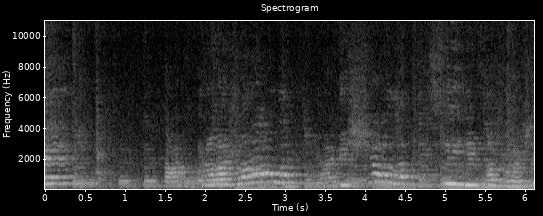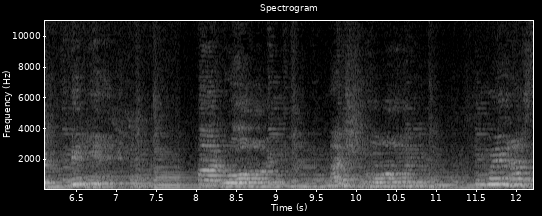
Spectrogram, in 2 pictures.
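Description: A song sung to acoustic guitar accompaniment, with a melodic vocal line over a bass line that steps from note to note.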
